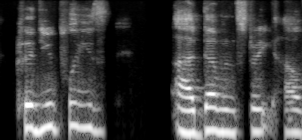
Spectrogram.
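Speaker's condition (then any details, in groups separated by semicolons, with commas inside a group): Cerebral palsy; present from birth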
